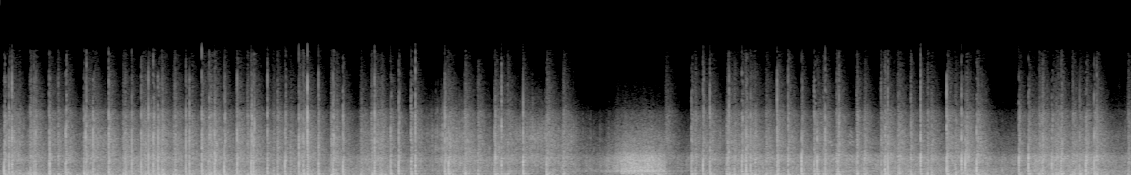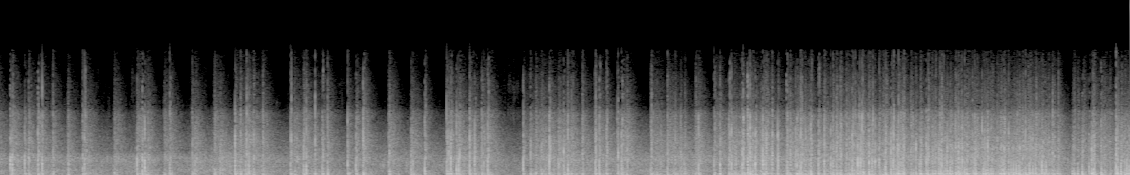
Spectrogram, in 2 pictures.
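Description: Kerala temple fireworks (vedikettu): a dense barrage of firecracker bangs going off in rapid, continuous succession, thinning out briefly about seven seconds in.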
